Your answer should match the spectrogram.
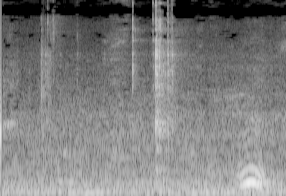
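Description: A few light clicks of chopsticks and a spoon against a bowl of noodle soup, over restaurant room noise; a brief voice comes in near the end.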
